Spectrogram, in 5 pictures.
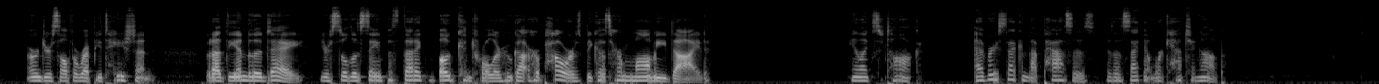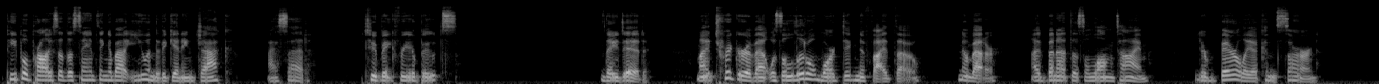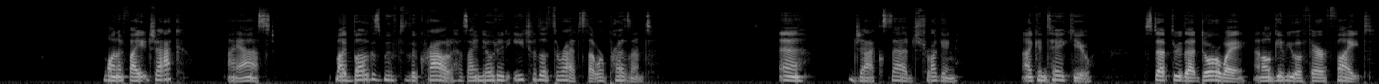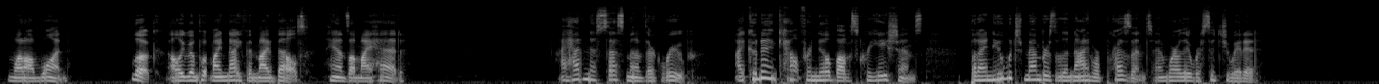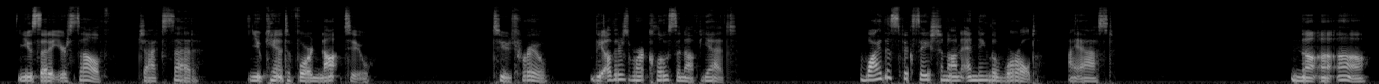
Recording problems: choppy; very; 16% of the speech affected

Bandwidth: 15.5 kHz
